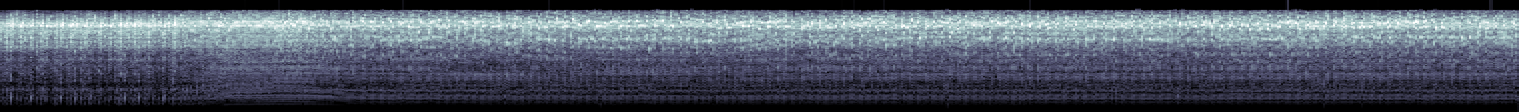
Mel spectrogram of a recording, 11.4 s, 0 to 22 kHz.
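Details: Saito FA-56 four-stroke glow engine, moderate-time, first run after teardown, cleaning and bearing replacement, 12x6 prop, OS F plug, Omega 5% fuel, tuning run: buzzy single-cylinder note sweeps up in revs, then holds a clean, even pitch without misses; normal running.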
